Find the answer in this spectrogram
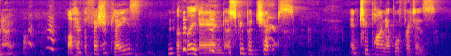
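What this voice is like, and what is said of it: New Zealand accent. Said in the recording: “the New Zealand accent is the sexiest in the world”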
